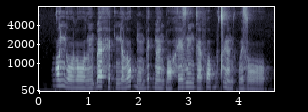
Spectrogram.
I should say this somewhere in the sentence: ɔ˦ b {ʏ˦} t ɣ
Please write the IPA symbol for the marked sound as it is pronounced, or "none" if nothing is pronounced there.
u˦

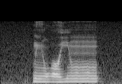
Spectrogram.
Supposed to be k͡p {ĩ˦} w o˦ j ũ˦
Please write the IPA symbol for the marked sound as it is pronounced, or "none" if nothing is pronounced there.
ĩ˦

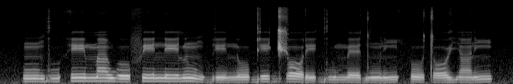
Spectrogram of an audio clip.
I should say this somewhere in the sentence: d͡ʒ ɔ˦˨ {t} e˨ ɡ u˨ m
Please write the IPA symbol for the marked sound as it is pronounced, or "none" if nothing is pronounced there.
ɾ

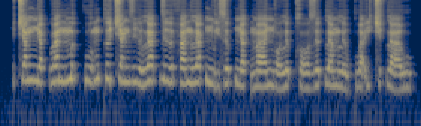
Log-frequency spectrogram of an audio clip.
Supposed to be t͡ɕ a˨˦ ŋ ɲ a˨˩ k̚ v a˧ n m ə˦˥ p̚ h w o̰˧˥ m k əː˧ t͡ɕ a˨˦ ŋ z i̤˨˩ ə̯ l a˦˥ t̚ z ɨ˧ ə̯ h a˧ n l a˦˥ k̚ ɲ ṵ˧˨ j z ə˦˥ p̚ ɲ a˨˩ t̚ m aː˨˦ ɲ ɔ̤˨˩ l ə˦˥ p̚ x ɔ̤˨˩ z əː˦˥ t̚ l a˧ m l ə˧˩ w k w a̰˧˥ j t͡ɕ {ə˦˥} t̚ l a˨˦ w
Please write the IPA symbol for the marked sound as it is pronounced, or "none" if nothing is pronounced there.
ə˦˥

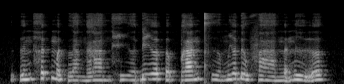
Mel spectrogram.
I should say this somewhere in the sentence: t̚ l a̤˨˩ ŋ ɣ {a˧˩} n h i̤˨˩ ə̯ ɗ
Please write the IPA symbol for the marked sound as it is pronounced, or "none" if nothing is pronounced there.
a̤˨˩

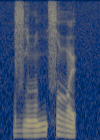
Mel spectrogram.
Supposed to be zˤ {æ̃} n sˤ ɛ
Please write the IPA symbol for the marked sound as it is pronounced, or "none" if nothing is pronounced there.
æ̃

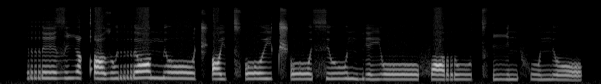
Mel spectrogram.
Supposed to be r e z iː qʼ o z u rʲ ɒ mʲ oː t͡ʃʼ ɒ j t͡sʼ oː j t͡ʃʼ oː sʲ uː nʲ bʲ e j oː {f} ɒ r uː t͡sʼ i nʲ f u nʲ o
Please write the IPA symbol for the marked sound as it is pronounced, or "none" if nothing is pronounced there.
f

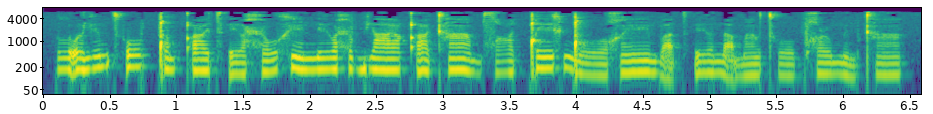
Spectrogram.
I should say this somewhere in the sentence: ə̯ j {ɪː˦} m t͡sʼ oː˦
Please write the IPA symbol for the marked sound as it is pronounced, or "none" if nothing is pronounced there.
ɪː˦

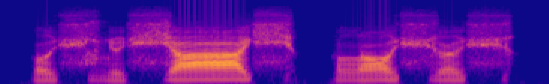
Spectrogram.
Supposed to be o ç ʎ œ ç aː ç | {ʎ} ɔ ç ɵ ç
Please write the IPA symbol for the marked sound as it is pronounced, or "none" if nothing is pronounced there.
l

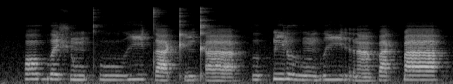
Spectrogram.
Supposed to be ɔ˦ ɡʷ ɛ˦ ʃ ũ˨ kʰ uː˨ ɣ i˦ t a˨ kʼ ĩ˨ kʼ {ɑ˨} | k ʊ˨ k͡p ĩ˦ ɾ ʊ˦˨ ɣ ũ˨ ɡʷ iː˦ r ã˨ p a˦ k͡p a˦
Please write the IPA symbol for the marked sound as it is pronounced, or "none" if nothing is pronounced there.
a˨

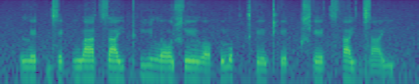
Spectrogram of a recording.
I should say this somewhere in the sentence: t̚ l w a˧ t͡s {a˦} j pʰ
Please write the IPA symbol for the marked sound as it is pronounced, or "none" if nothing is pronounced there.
a˧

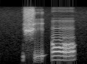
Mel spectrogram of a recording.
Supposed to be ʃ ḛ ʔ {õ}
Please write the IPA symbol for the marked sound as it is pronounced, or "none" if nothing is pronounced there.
ɔ̃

